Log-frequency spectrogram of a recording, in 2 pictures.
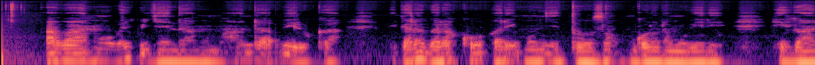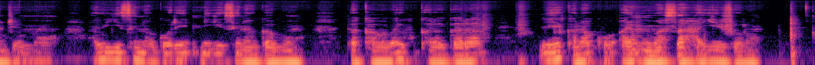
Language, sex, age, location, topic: Kinyarwanda, female, 25-35, Nyagatare, government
